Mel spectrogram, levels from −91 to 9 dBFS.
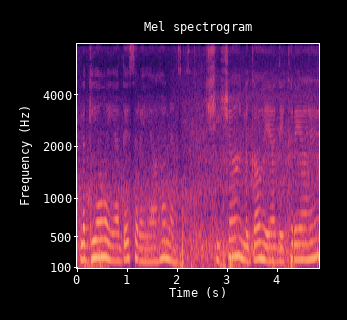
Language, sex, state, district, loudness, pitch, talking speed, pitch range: Punjabi, female, Punjab, Kapurthala, -15 LUFS, 200 Hz, 135 wpm, 180-215 Hz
